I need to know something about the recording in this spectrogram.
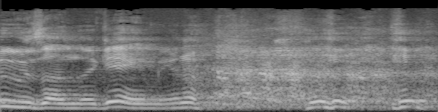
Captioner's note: audience laughing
